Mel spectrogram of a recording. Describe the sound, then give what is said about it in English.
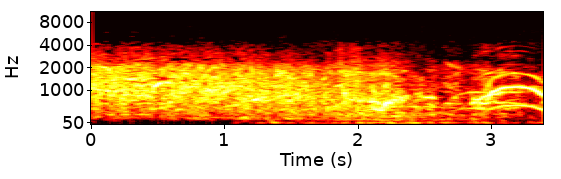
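A burst of busy, chattering vocal noise gives way to a sudden, tonal hiccup that sounds like a cuckoo call, a bright, swooping voiced note at the very end. “I always hiccup like a cuckoo!”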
